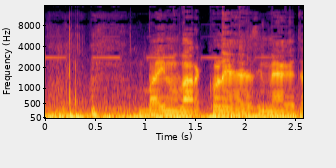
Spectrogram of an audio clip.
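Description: A man speaks close up, with animation.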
